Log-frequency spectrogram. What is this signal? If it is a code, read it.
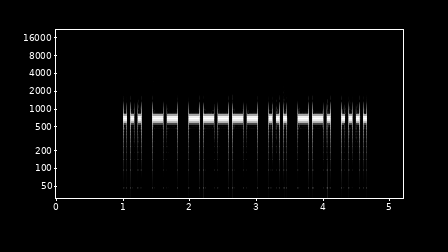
Morse code, heard as a keyed tone, about 21 wpm, 700 Hz. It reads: SM0SGH
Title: DXCC-100 Call Signs - 6 Characters - Repeated 2x - 22wpm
